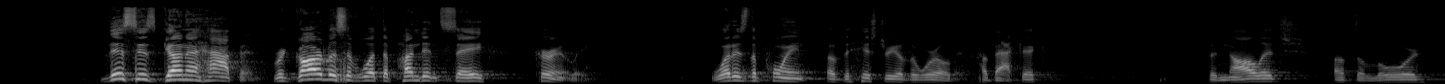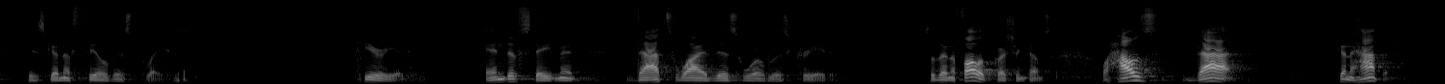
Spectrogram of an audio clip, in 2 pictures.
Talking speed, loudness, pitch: 120 wpm, -30 LUFS, 120 Hz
